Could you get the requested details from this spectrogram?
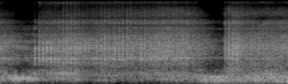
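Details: Yamaha Mio carbureted scooter with a no-start complaint, body panels removed: starter spins briskly with an even rapid whirr, no clicking or dragging; brake switch, starter button and wiring tested normal, relay next to check.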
